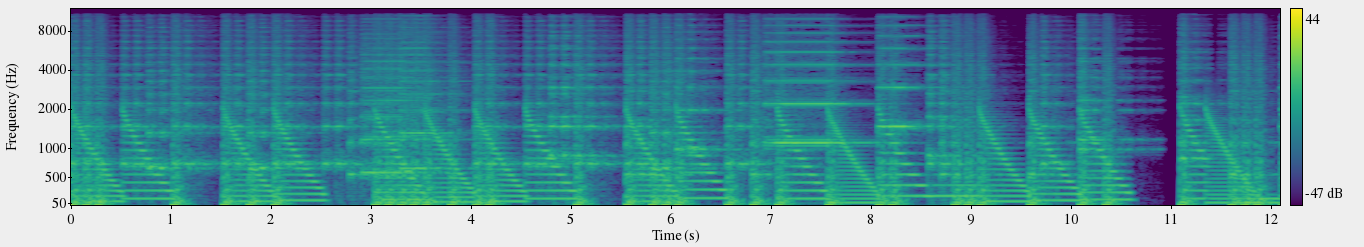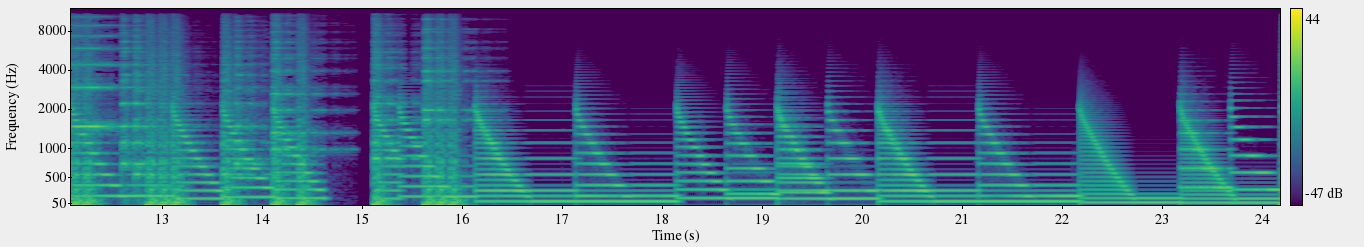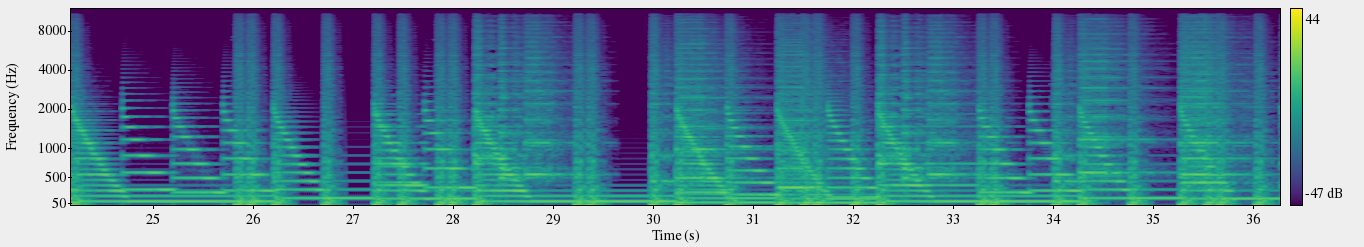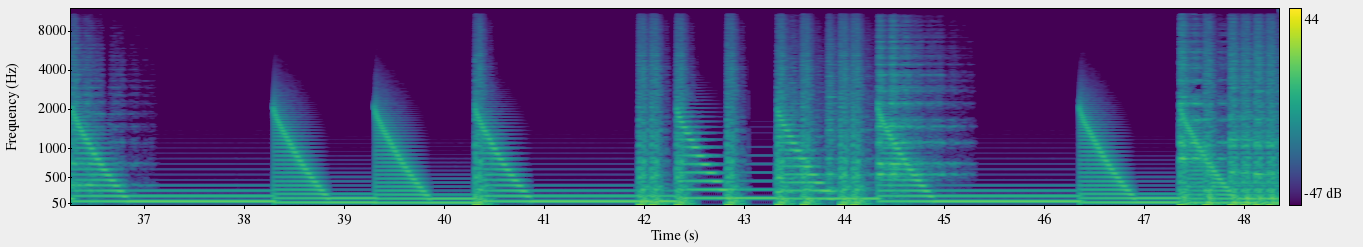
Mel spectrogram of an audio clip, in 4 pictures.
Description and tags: My first piece of music created in Musagi.
Judging by the rating, I'm not the only one who thinks it's crap. Well, there's a second one pending moderator approval, so we'll see about that :c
